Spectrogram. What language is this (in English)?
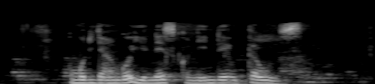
Kinyarwanda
